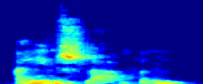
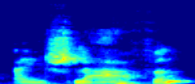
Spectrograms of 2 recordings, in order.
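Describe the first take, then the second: First: The stress is on the first syllable. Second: The stress is on the second syllable. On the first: The prefix is separable. The speaker calls it right. "that stress already tells you, oh, if I use this in a sentence, I have to separate it off" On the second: The prefix would be inseparable. The speaker calls it wrong. "You don't say anrufen or einschlafen. Um, then they would be inseparable"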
